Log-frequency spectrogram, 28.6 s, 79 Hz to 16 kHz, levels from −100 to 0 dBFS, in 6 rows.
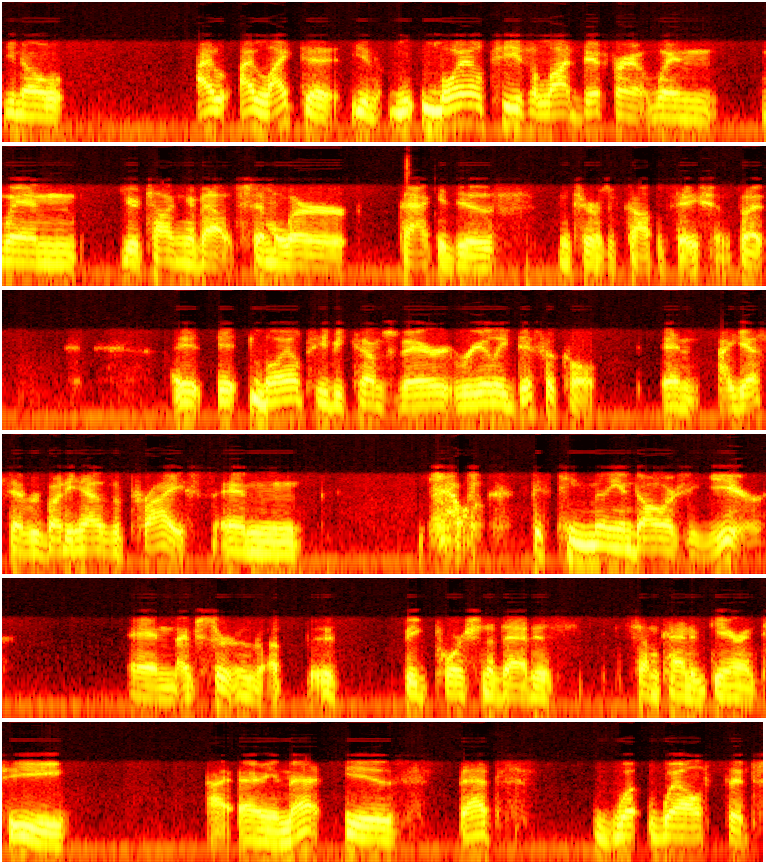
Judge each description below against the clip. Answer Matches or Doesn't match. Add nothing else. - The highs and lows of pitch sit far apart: Doesn't match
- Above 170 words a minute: Doesn't match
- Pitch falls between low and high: Doesn't match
